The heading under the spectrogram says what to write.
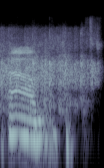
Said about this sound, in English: Yeah, we can yep. clap for that.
